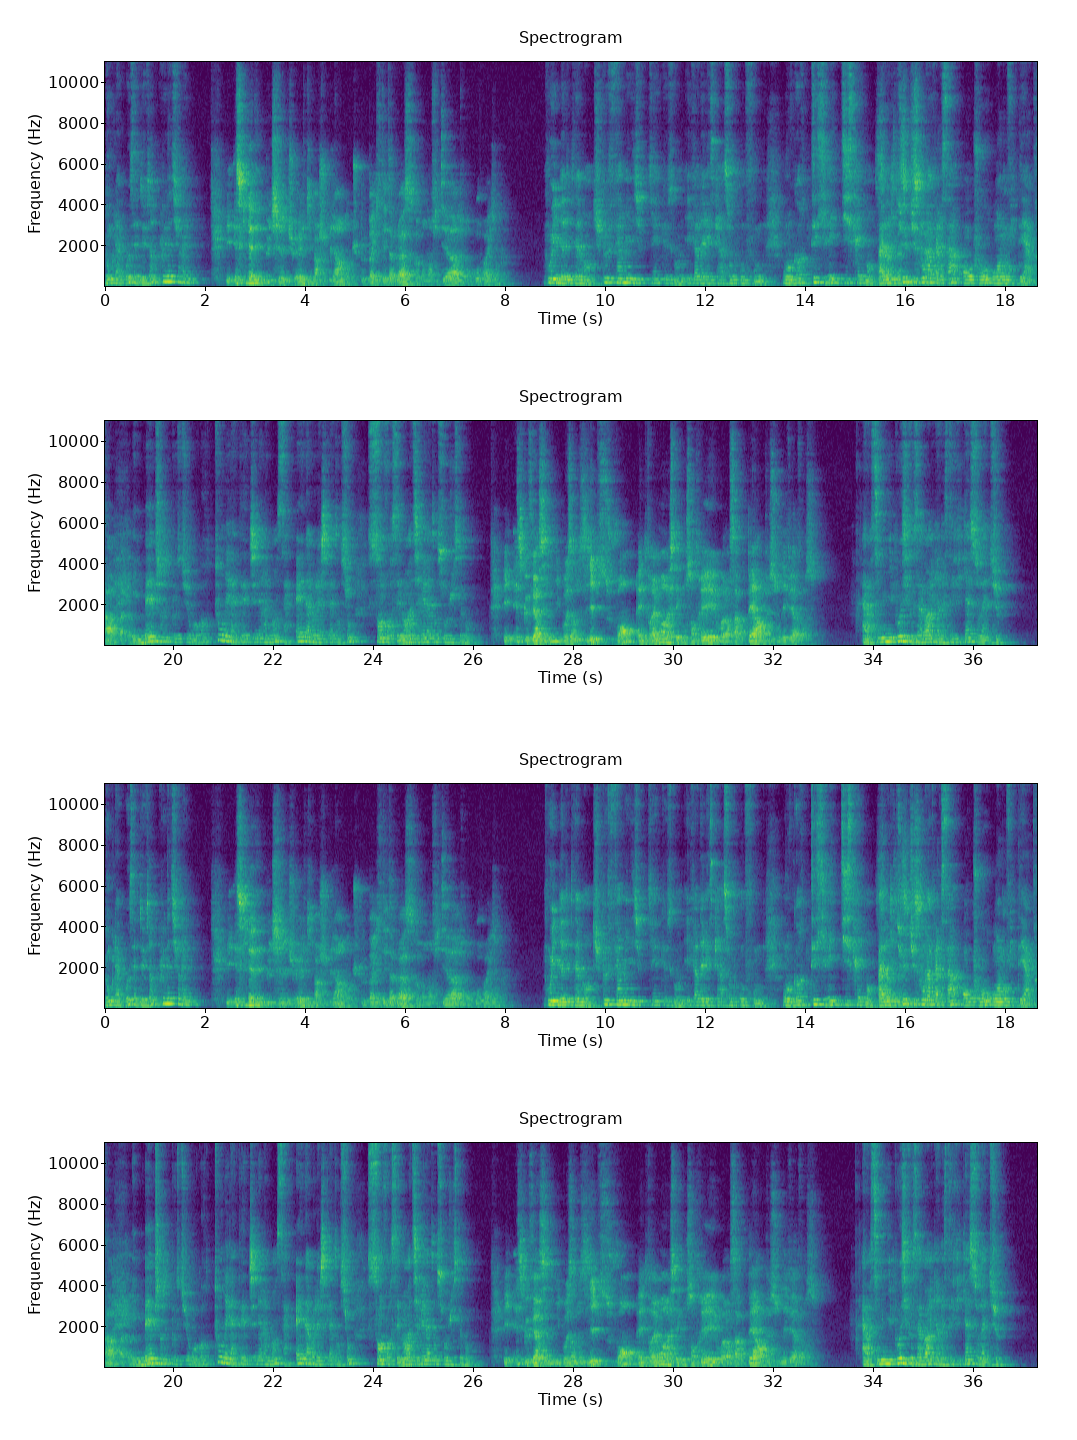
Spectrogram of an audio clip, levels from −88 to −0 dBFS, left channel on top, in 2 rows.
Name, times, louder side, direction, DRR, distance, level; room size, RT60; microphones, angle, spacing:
voice 1, 0.0-1.7 8.8-25.9 33.7-36.5, right 1 dB, 80° right, -3 dB, 1.9 m, -21 dB
voice 2, 2.1-7.9 15.4-16.5 18.6-19.2 26.3-32.8, left 1 dB, 55° left, -6 dB, 2.8 m, -21 dB
6.8 x 4.7 x 4.1 m, 0.85 s
head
